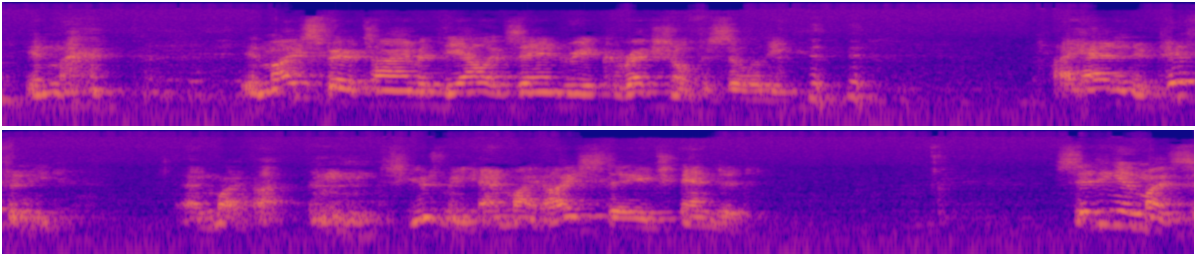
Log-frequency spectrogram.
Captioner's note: clearing throat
